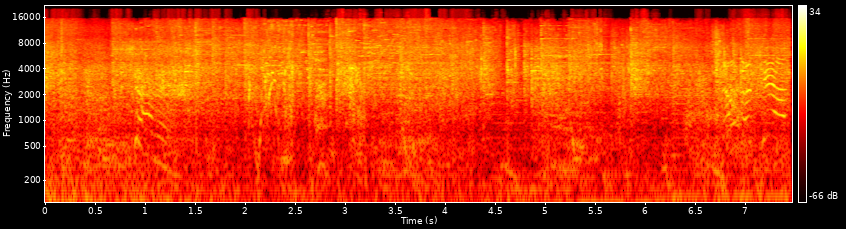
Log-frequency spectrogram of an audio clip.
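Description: A loud shattering smash effect from Zenless Zone Zero combat, with dense crashing and breaking debris layered over a constant driving backdrop of game music and effects.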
